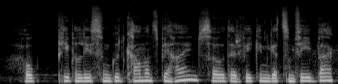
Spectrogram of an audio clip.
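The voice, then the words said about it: Irish accent. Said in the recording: “a white guy with an Irish accent.”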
